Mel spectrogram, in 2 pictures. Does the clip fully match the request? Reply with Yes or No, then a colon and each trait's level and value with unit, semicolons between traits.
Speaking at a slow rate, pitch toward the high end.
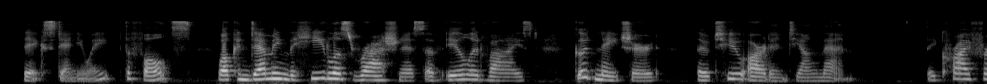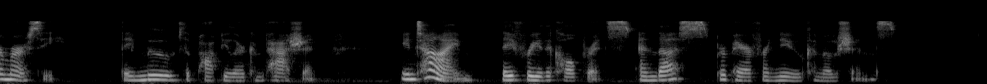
Yes: slow, 120 wpm; high, 200 Hz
